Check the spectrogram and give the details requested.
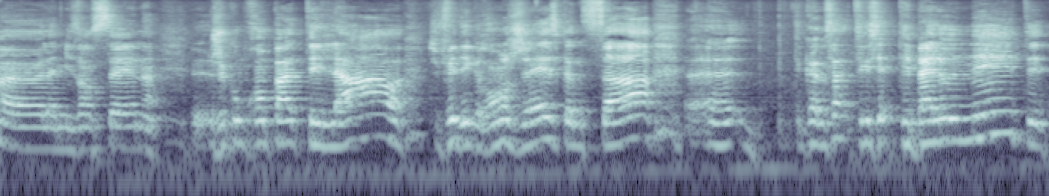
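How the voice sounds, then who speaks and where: A man's voice: fairly high pitch, pushed and bright. A man playing an irritated drama teacher who talks to unseen students, patient at first and then fed up, always asking if they agree. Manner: patient then irritated, keeps checking with "d'accord?". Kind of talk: comic one-man sketch. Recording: roomy sound, mic far off.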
